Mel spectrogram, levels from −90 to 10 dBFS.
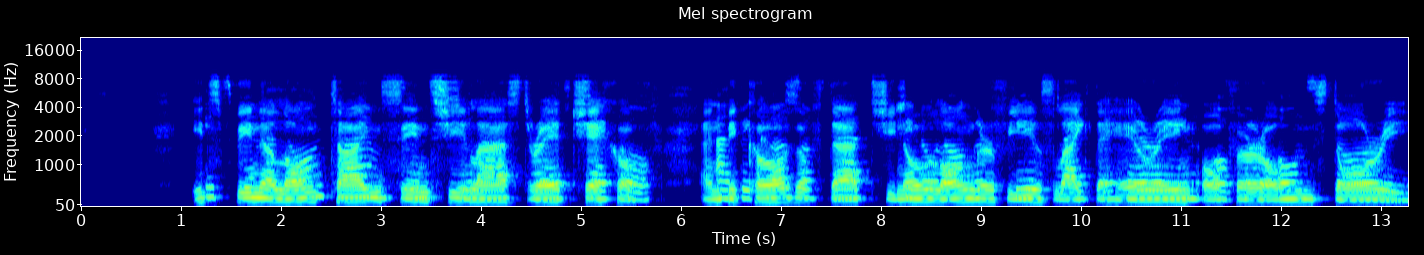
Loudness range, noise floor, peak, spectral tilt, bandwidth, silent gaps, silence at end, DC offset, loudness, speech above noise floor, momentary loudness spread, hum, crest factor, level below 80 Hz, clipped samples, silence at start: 2 LU; -75 dBFS; -20 dBFS; -5.5 dB/octave; 9.2 kHz; none; 0 s; under 0.1%; -38 LUFS; 38 dB; 8 LU; none; 18 dB; -80 dBFS; under 0.1%; 1.1 s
